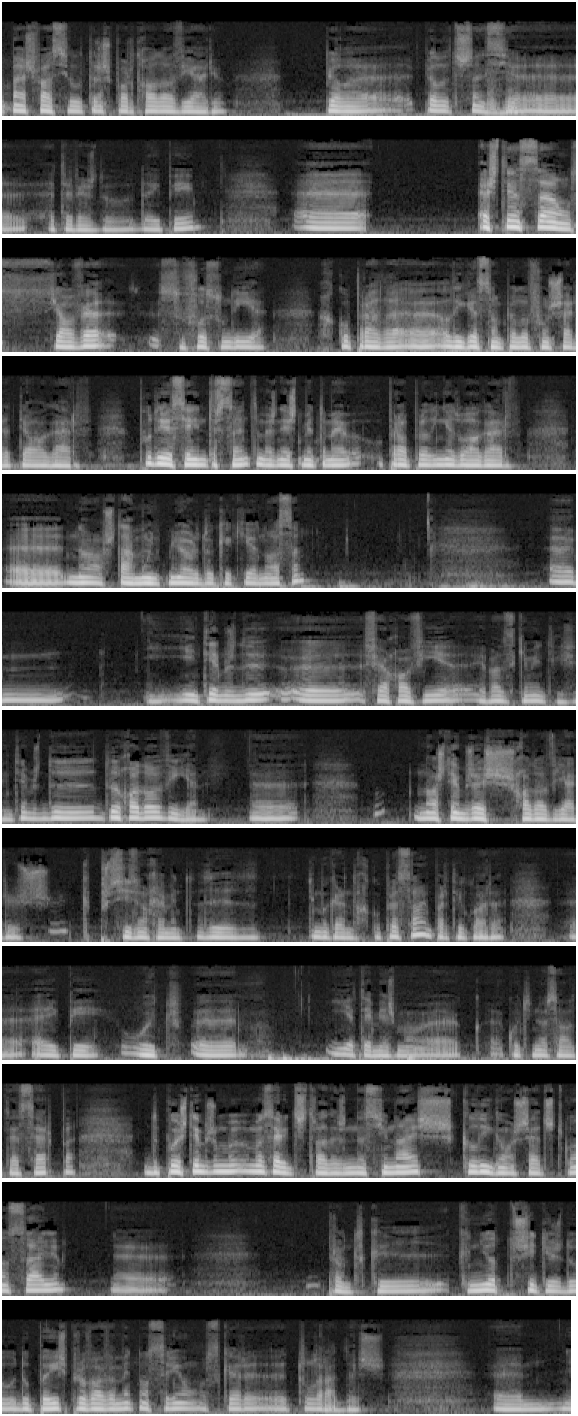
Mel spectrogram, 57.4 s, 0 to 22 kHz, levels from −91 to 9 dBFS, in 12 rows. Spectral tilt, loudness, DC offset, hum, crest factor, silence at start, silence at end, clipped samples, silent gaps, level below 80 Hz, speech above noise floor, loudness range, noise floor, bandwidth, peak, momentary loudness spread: -7 dB/octave; -20 LUFS; under 0.1%; none; 18 dB; 0 s; 0 s; under 0.1%; none; -44 dBFS; 37 dB; 7 LU; -55 dBFS; 11.5 kHz; -2 dBFS; 15 LU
